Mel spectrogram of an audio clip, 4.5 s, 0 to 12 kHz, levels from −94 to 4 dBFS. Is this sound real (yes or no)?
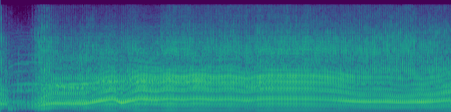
yes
